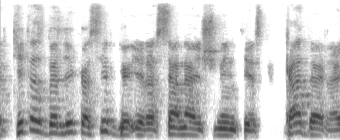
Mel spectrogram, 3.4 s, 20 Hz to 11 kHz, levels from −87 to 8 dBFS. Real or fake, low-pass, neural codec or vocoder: real; 9.9 kHz; none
